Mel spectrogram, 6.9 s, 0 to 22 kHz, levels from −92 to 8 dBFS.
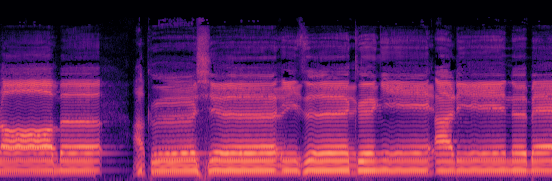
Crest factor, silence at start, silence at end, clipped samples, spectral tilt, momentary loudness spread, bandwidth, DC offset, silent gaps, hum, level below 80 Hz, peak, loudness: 14 dB; 0 s; 0 s; under 0.1%; -6 dB/octave; 6 LU; 12 kHz; under 0.1%; none; none; -60 dBFS; -4 dBFS; -19 LUFS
